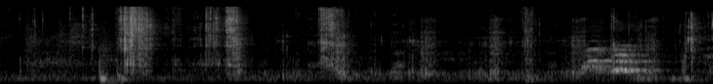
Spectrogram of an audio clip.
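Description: Crisp fried wonton-chip nachos bitten and chewed close to the microphone: a run of sharp, irregular crunches. A brief vocal sound comes about four seconds in.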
